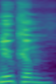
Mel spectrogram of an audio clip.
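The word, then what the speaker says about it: Newcomb: Twitter's fine I'm Nukem everywhere so Facebook Twitter Google+ just type in Nukem you'll find me a r o n NE wcom B the B is silent or is it it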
